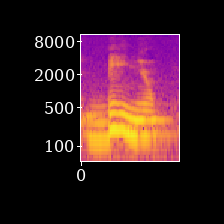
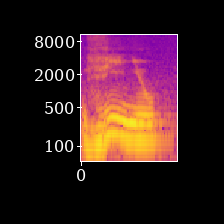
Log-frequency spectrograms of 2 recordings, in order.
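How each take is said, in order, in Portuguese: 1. A palavra começa com som de b. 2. A palavra começa com som de v. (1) "dizem binho" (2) "não dizem vinho"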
